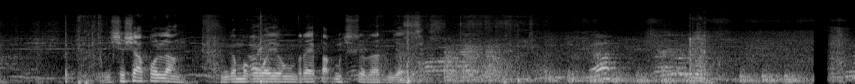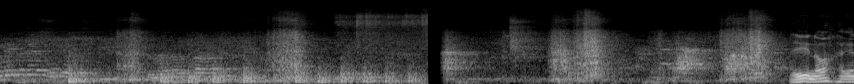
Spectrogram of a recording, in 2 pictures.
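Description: A shovel scrapes and mixes wet sand and cement on a hard floor.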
